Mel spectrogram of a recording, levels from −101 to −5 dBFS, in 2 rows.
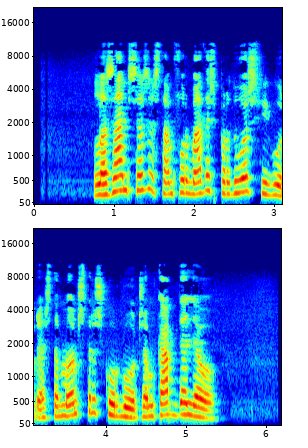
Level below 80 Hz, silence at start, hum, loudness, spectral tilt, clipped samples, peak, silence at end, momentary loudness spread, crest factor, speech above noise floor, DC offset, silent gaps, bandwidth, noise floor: -78 dBFS; 0.75 s; none; -22 LUFS; -4.5 dB/octave; under 0.1%; -4 dBFS; 0.85 s; 7 LU; 20 dB; 46 dB; under 0.1%; none; 11 kHz; -67 dBFS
